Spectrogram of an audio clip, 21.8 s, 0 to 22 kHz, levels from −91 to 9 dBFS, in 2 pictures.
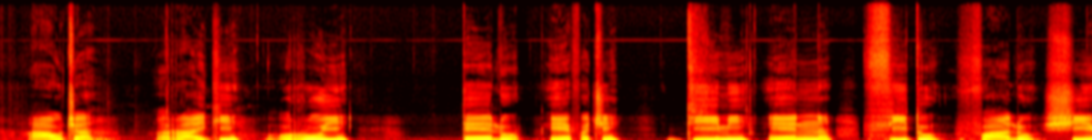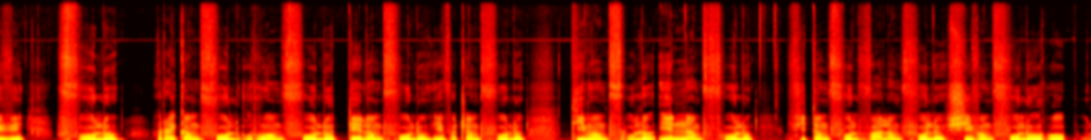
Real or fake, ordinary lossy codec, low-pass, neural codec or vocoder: real; none; none; none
